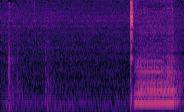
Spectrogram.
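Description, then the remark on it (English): An organ reed pipe is test-sounded after its tongue is fitted, a gust of air from the keyboard making the tongue vibrate: after a few faint taps, a sharp attack opens into a loud, steady, buzzy low note rich in overtones, held for about half a second before stopping. “Then when the keyboard sends a gust of air through the pipe, the tongue should vibrate at the right frequency to get the sound you want.”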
